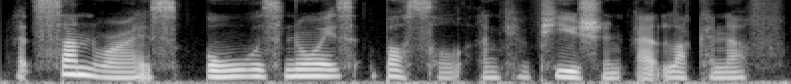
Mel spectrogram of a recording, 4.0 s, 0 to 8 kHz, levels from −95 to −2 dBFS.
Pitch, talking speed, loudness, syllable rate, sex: 175 Hz, 150 wpm, -19 LUFS, 5.3 syllables/s, female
